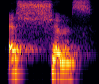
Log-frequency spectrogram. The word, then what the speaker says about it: الشمس: And second, this lam will be silent. Okay? We agreed that this one, this alif, is alif wasl or hamzat wasl. Ash-shams. Ash-shams. Because this one is silent, the lam is silent, I jumped from here to letter sha.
